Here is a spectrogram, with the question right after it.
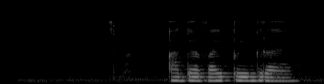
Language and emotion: Russian, neutral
